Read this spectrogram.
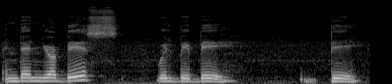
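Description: A man's voice: fairly high pitch, fairly even intonation, slow pace, mellow. A man chatting casually and jokingly, rambling along in a put-on Filipino accent. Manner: jokey, often breaking into giggles.

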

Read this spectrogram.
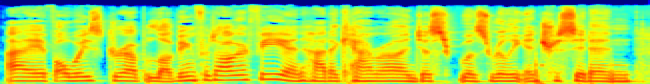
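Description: A woman in her thirties, a guest talking about her own background in a casual interview, relaxed and chatty with easy fillers. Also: deep voice, fairly quick. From Taiwan and the United States. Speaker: guest, food photographer.

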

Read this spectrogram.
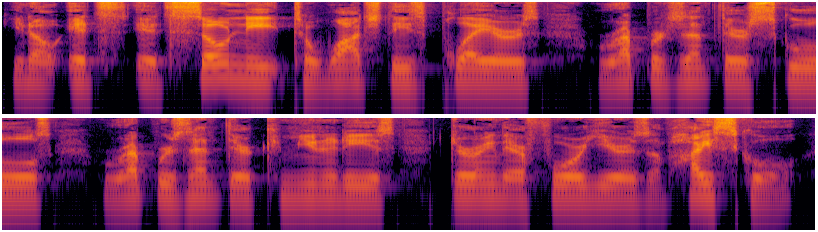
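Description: A man's voice: on the high side, flat delivery, measured pace, few pauses, dry recording, studio quality. A man hosting a solo podcast, earnest and dotted with uhs, sounding nasal from a cold. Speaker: podcast host.

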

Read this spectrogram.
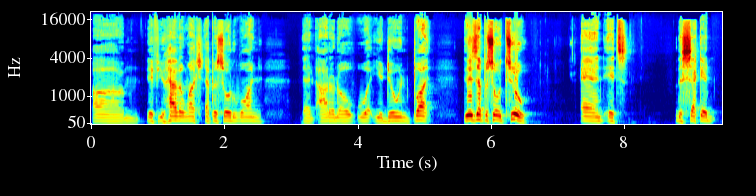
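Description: A young man hosting his own podcast while sick, rambling casually with lots of swearing and deadpan jokes. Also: mid-range voice, measured pace. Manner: profane, rambling, deadpan jokey. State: sick, congested. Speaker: podcast host.

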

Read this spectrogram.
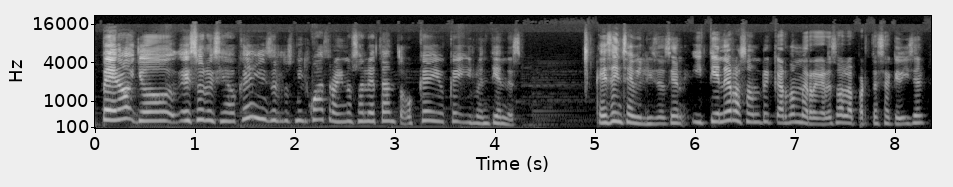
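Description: A woman's voice: high-pitched, quick pace, faint music behind. A young woman with a Mexican accent, co-hosting a casual book chat, slangy and chatty with laughs between words. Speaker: podcast co-host.

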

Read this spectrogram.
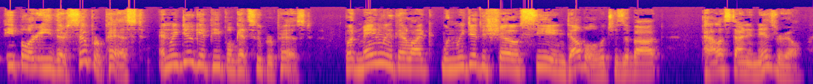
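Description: A man with a husky voice talking conversationally as a theater maker being interviewed, emphatic and given to acting out what people said. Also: sits high, very animated, brisk. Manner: emphatic, acts out quoted reactions. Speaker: theater playwright and director, interview guest. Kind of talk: animated conversational storytelling.

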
